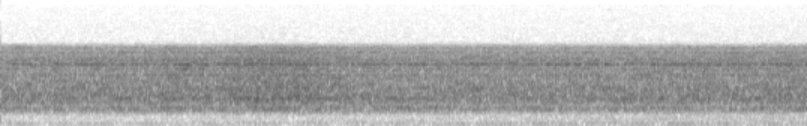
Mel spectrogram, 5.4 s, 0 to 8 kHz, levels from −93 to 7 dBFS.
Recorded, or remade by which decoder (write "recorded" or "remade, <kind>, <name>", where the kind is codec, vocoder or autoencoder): recorded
